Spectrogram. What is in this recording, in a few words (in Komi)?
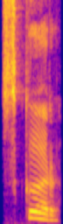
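"скӧр", Komi, female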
